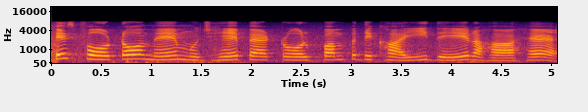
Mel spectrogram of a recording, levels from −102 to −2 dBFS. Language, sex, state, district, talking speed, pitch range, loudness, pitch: Hindi, female, Madhya Pradesh, Katni, 120 wpm, 220-265 Hz, -20 LUFS, 245 Hz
